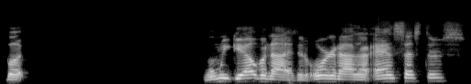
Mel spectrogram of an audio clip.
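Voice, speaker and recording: A man's voice: mid-range voice, unhurried, a bit bright, clean tone, dry recording, highs cut off. A man talking with a fervent, preaching cadence in an impassioned conversation.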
